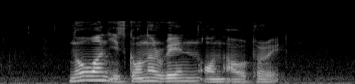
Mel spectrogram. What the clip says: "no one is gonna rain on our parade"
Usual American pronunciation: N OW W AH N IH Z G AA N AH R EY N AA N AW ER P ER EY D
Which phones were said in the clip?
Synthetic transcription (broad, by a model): N OW W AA N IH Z G AA N AH R EY N AA N AW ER P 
